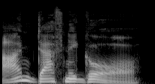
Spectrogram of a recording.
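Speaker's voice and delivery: slow, languid drawl; bored drawl. Acted. Tall blonde introducing herself to the group, slow bored drawl. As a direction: stretch the name out, utterly bored. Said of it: "drawled a tall blonde".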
